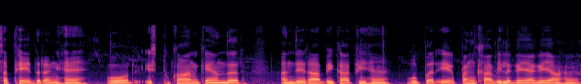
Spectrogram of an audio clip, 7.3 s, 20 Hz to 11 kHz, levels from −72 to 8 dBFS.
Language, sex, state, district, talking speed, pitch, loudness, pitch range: Hindi, male, Rajasthan, Bikaner, 155 wpm, 135 Hz, -13 LUFS, 135-150 Hz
